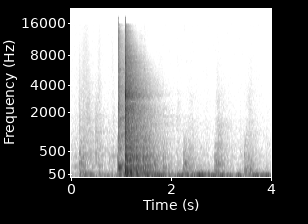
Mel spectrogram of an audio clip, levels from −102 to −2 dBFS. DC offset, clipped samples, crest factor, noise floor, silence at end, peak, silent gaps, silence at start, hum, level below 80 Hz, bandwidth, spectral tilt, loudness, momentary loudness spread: under 0.1%; under 0.1%; 34 dB; -59 dBFS; 0 s; -2 dBFS; none; 0.15 s; none; -44 dBFS; 16 kHz; -2.5 dB/octave; -28 LUFS; 28 LU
